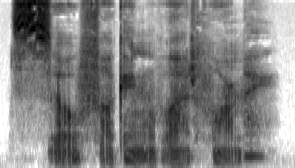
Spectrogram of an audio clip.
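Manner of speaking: very deep, slow, hushed growl; quiet, drawn-out male growl; low growl. A narrator's reading. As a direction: drop right down and growl it slowly. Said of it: "he growls into my lips".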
